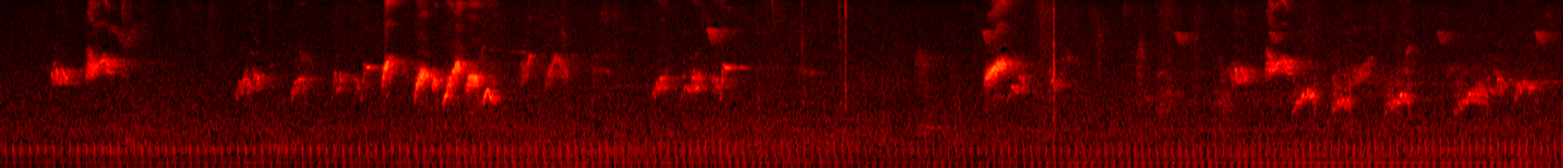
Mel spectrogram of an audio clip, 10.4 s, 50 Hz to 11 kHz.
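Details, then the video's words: Red-whiskered bulbul, yếm đậm type, trapped using a decoy bird, 28 February 2017: clusters of cheerful, bubbling chirped phrases repeated every second or two, with occasional sharp clicks in between. "Bẫy chào mào yếm đậm"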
